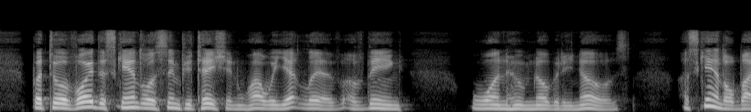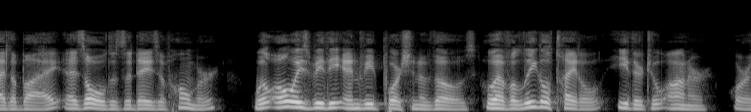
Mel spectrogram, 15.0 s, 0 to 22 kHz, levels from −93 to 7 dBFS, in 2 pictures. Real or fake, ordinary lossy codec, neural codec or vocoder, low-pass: real; MP3, 64 kbps; none; 7.2 kHz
